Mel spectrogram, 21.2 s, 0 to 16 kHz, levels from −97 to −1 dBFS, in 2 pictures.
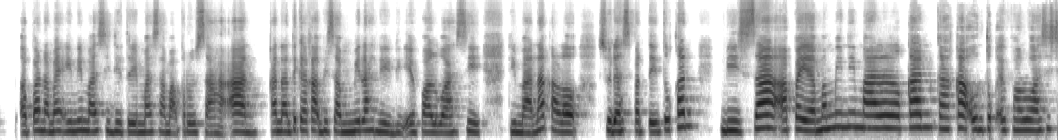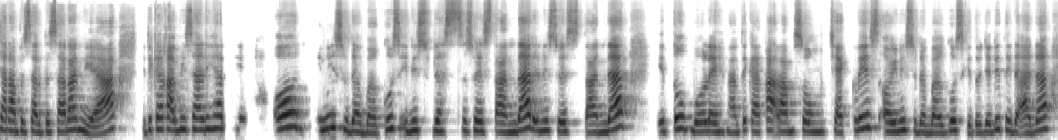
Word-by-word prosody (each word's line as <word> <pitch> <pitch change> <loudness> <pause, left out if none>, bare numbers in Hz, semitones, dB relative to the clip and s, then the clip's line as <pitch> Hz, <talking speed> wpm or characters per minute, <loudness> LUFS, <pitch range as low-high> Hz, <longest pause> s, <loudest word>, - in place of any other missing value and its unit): apa 225 +4 -2
namanya, 250 0 -1
"ini 250 +1 -1
masih 250 -1 -2
diterima 230 -1 -2
sama 230 -2 -5
perusahaan." 230 0 -1 0.2
Kan 245 - -1
nanti 240 +2 -1
Kakak 265 -1 -1
bisa 250 -1 -3
memilah 255 +3 0
nih, 235 -2 -1
dievaluasi, 225 +1 -3 0.3
di 235 - 0
mana 215 +7 +1
kalau 240 -5 +3 0.2
sudah 260 -2 +2
seperti 245 -1 -3
itu 275 - +2
kan 365 +4 +3 0.3
bisa, 270 +6 +5
apa 275 +2 -1
ya, 270 -2 +4
meminimalkan 340 +1 +3
Kakak 310 0 +3
untuk 295 +1 -2
evaluasi 275 0 -1
secara 275 -4 0
besar-besaran 245 +3 -1
ya. 190 +8 +2 0.3
Jadi - - -4
Kakak 300 -3 +2
bisa 300 0 0
lihat 320 +1 +1
nih, 295 - -8 0.3
"Oh, 350 +3 +6 0.2
ini 300 +5 +2
sudah 275 -8 -1
bagus, 220 +9 -1
ini 265 -3 0
sudah 265 -2 -2
se 255 +1 -6
sesuai 255 0 0
standar, 245 +5 +3
ini 265 0 0
sesuai 250 -2 -3
standar." 245 +9 +3 0.3
Itu 250 +4 0
boleh, 240 -1 -1
nanti 220 +3 -6
Kakak 245 +3 0
langsung 245 0 -2
ceklis, 275 +9 -1
"Oh, 245 - +2
ini 255 +3 +2
sudah 240 -4 -5
bagus." 220 +5 -1
Gitu, 215 +1 -6
jadi 230 +5 -2
tidak 255 -4 -2
ada 280 - +3
255 Hz, 175 wpm, -24 LUFS, 235-285 Hz, 0.3 s, Oh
